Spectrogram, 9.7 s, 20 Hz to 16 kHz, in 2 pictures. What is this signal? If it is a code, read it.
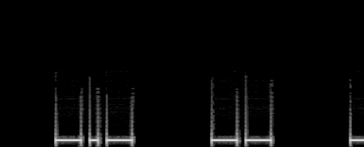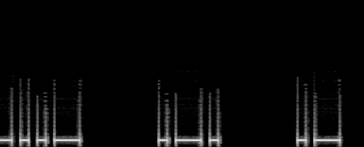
Morse code, heard as a keyed tone, about 10 wpm, spaced as for 6 wpm, 800 Hz. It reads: KMXRA
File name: LEZIONI / 6 PKX0 / 6 PKX ws 10wpm 3706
